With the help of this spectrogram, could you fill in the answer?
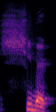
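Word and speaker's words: Przybek: Kita tuh kenalnya namanya Adam Shibek gitu, Shibek ya, dibacanya tuh Shibek.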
